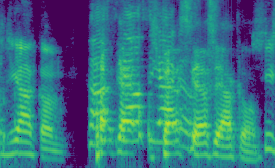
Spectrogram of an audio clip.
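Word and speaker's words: Siakam: Tyrese's Hallebertton because if Palsyakum plays well, uh, I wanted to be on Ty. He is overrated. What did you say? Is who, Jacob? I did. I say his name is Pascal Sakum.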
